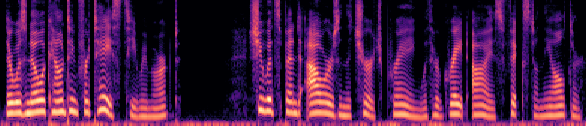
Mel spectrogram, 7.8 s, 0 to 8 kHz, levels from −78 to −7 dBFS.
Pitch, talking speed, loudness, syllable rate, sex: 190 Hz, 185 wpm, -19 LUFS, 4.8 syllables/s, female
